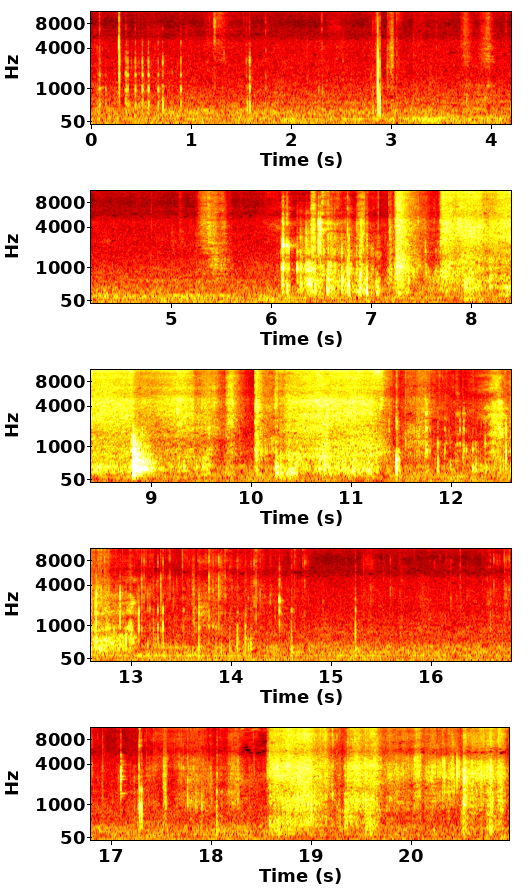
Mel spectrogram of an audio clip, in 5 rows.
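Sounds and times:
plastic packaging crinkling: 6.2s - 14.8s, 15.5s - 20.9s.

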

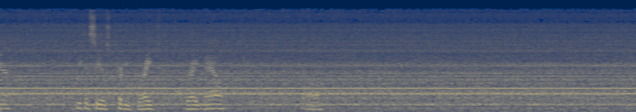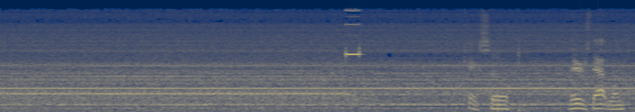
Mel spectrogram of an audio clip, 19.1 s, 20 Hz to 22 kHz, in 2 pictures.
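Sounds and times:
laser engraver humming: 14.7s - 15.4s.

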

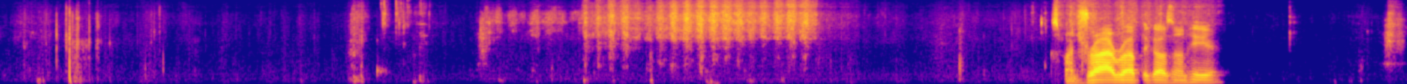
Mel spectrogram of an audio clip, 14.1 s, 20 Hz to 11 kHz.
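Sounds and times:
seasoning shaken from bag: 4.8s - 8.3s.

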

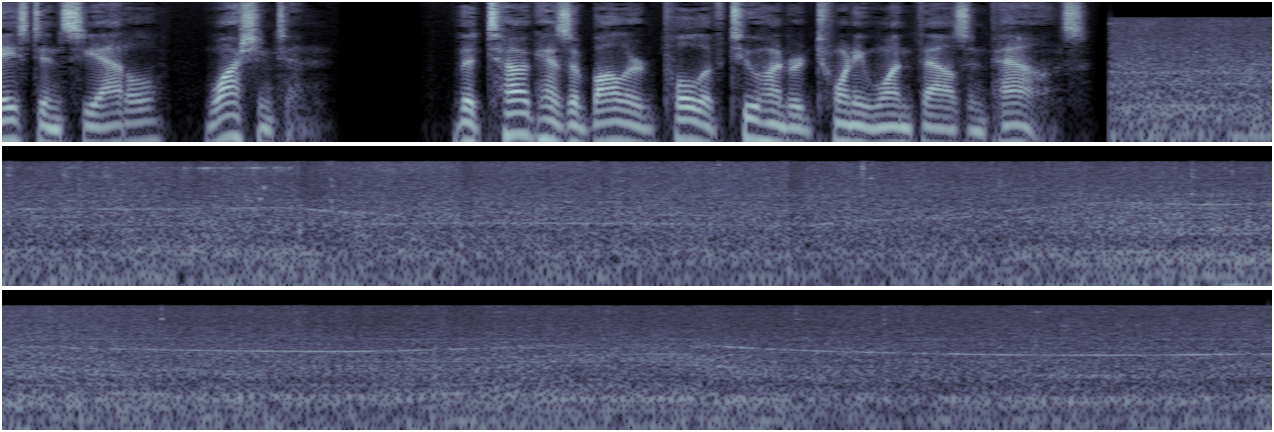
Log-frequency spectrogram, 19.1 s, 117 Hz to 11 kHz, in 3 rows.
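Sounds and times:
low engine drone: 5.6s - 19.0s.

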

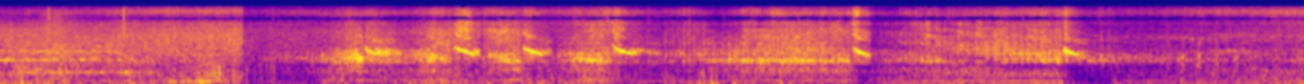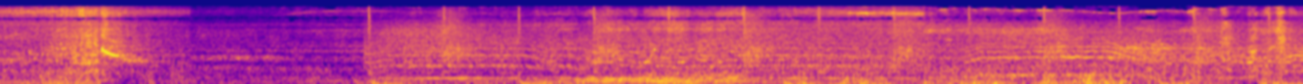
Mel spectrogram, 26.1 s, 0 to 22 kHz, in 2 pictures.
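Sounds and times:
truck engines revving: 0.0s - 26.0s.

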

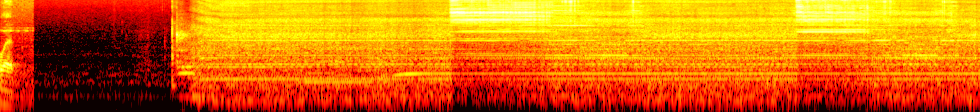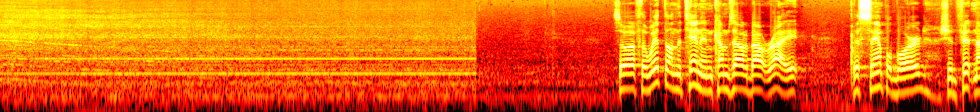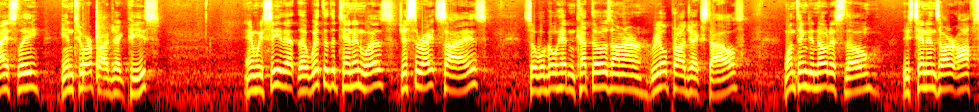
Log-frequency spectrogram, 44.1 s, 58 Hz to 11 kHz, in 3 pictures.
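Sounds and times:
table saw motor running: 2.6s - 21.9s.

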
